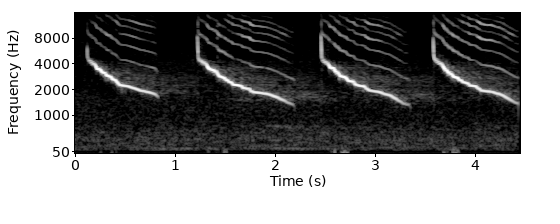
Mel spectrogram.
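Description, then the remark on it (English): A cardinal's song played slowed down: four smooth, clear whistles, each sliding steadily from high to low pitch, repeated at an even pace with short gaps and no voices. “Here's the song slowed down.”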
